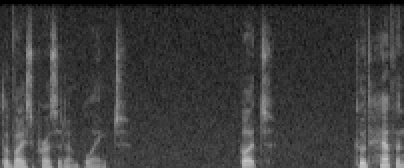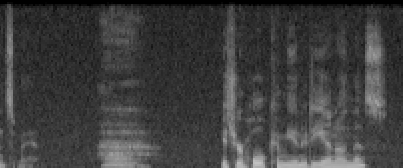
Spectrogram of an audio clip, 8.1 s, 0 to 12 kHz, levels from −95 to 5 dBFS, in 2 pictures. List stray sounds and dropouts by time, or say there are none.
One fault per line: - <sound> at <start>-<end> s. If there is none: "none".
- sigh at 5.0-5.7 s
